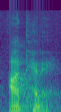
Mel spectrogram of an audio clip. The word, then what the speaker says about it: 아테네: You have to say it as Athene.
